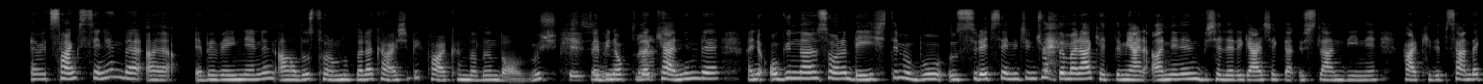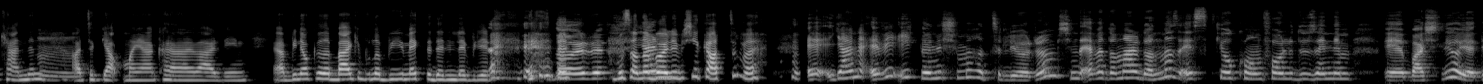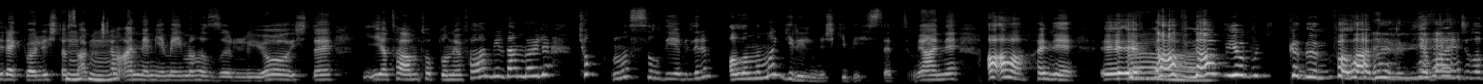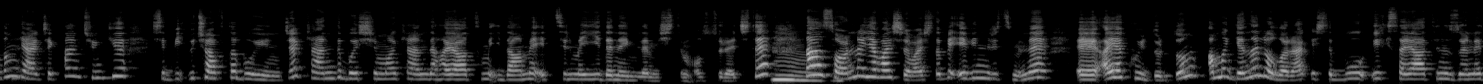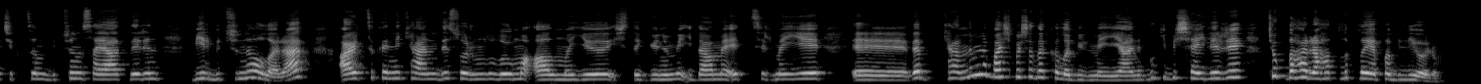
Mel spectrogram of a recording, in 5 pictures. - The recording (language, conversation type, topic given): Turkish, podcast, Tek başına seyahat etmekten ne öğrendin?
- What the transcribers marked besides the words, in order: other background noise; giggle; chuckle; tapping; laughing while speaking: "nap napıyor bu kadın falan"; drawn out: "A!"; chuckle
